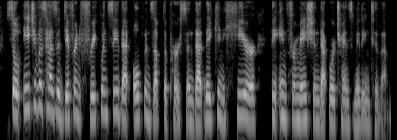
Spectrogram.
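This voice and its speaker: In a very clean, dry, close recording with no echo and a silent background, a woman with a medium-pitched voice speaks at a moderate pace with ordinary pitch variation. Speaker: meditation and hypnosis guide. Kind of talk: interview.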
